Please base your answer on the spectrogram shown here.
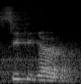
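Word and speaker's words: Kṣitigarbha: It's Sitigarba, or in Japanese, what I find easier to pronounce is Jizo.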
